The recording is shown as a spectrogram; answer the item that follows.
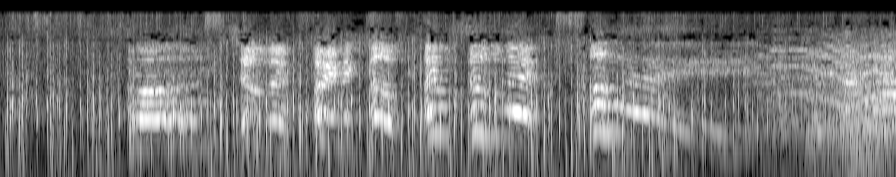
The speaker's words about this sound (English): From out of the past come the thundering hoofbeats of the great horse Silver. The Lone Ranger rides again.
